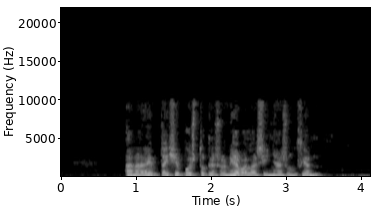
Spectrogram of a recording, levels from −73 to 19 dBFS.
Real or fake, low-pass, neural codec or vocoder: real; 9.9 kHz; none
